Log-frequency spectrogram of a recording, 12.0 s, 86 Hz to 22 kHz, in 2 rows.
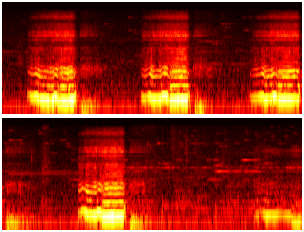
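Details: Sleeping bulldog snoring: loud, rhythmic snores with a buzzing, tonal rattle on each breath, about 25 per minute, separated by quiet pauses.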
